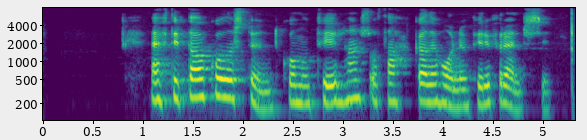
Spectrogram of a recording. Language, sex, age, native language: Icelandic, female, 50-59, Icelandic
